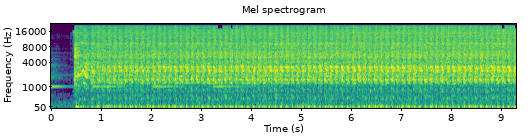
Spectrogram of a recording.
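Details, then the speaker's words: Dodge/Plymouth minivan from the fleet, after sitting, on jump box with fuel pump heard: long, steady starter churn with a chime behind, never catching; owner suspects no spark, possibly unhooked coil pack. "It's like we have no spark. I know it would crank for a while when it sits, but like this is excessive."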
